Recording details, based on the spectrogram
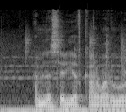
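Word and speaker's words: Caruaru: I'm in the city of Kawaru right now. It's spelled C A R U A R U.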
